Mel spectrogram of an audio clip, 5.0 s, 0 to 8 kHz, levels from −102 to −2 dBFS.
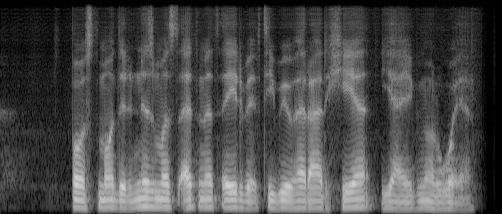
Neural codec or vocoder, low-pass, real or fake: codec, 16 kHz, 0.3 kbps, FocalCodec; 7.2 kHz; fake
